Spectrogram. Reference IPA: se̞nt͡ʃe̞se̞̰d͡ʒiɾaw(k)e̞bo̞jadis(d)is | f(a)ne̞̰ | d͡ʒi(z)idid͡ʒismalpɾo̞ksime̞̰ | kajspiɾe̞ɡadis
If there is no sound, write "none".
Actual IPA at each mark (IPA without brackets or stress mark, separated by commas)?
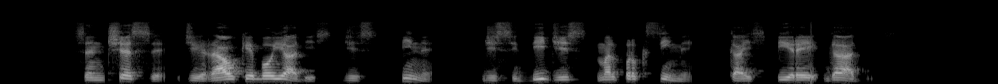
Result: k, d͡ʒ, i, s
